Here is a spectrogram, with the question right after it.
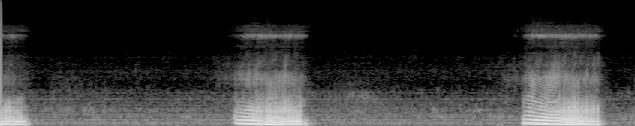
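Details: Deep, throaty snoring from Bear the dog in a quiet room. Long, rough inhaled rumbles recur about every four seconds, separated by near silence.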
